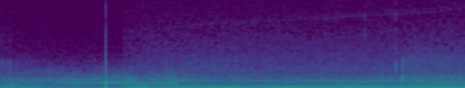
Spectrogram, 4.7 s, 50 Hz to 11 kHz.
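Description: A Mitsubishi Evo Gr4 race car in GT Sport drones steadily at high revs on a circuit, with a sustained engine whine and faint tonal shifts, heard alone without talk.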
